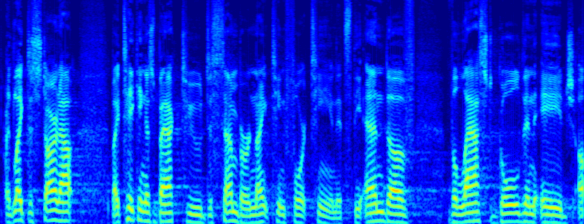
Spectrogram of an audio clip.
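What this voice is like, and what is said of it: Deep, worn radio voice. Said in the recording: “I have my radio voice this morning ... it certainly took its toll on me physically”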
